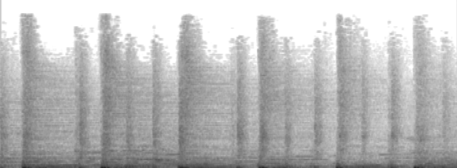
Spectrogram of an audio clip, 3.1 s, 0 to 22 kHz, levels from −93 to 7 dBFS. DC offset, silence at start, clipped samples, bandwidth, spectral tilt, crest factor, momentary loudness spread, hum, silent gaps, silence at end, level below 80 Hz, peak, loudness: under 0.1%; 0 s; under 0.1%; over 20 kHz; -6 dB/octave; 16 dB; 5 LU; none; none; 0 s; -30 dBFS; -4 dBFS; -23 LUFS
